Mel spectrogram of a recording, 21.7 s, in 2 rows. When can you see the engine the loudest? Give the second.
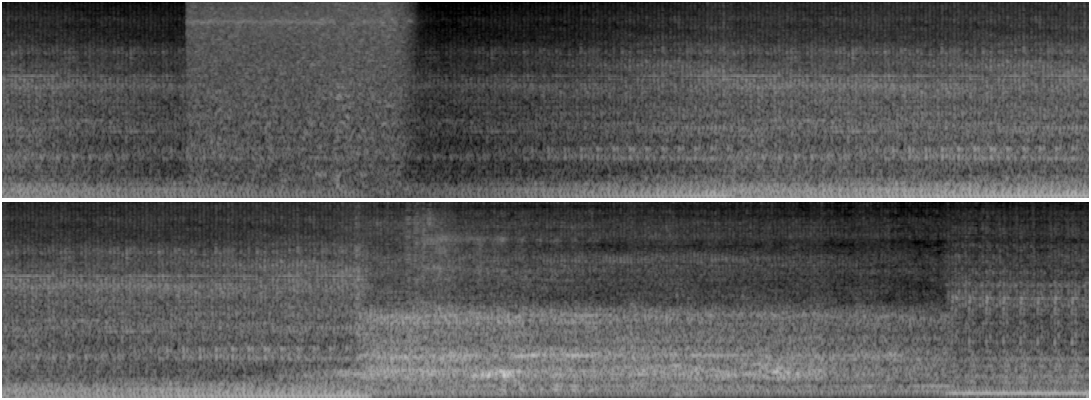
15 s.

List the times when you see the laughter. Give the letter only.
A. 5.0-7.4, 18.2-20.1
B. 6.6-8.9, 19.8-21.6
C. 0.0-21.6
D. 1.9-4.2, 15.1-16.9
D.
